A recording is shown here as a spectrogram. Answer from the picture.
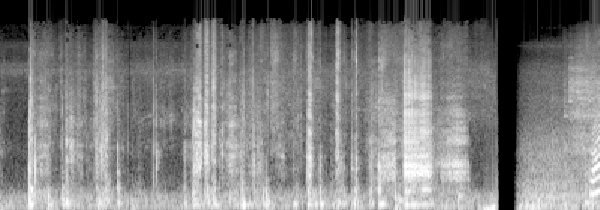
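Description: Cardboard box flaps, a paper insert and foam packing being handled: a run of rustles, scrapes and light taps, with a brief dropout near the end.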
